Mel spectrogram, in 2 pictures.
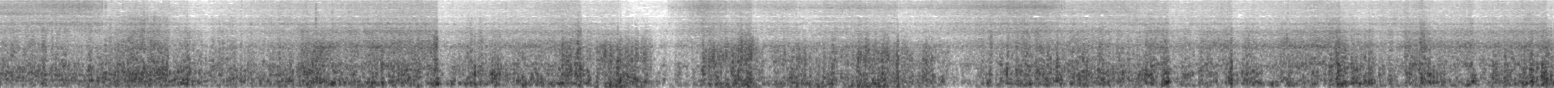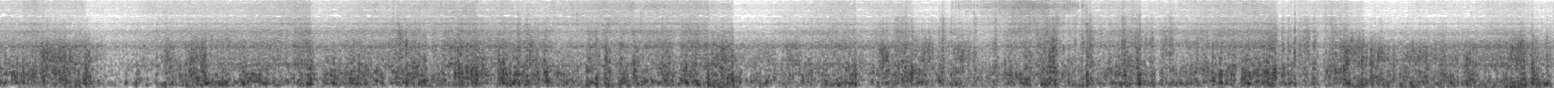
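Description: Wind rushes loudly and steadily over a microphone.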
